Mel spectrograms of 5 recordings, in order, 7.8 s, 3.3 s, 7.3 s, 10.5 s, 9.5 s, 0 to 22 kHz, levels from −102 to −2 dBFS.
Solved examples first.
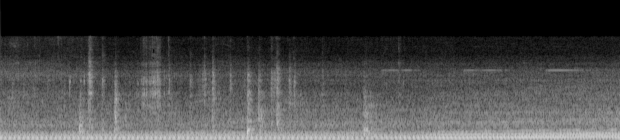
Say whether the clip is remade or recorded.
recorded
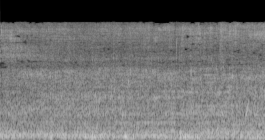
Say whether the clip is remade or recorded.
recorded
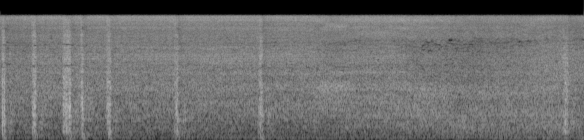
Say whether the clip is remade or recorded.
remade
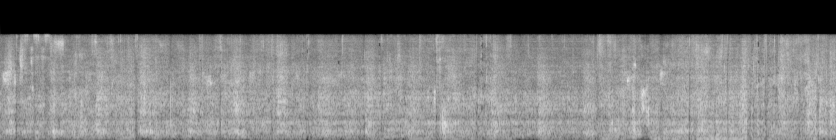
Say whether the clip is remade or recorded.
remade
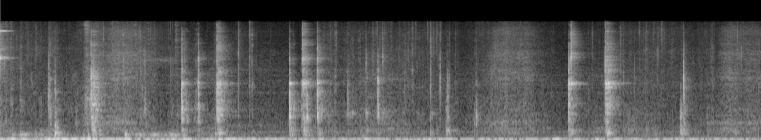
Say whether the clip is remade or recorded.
recorded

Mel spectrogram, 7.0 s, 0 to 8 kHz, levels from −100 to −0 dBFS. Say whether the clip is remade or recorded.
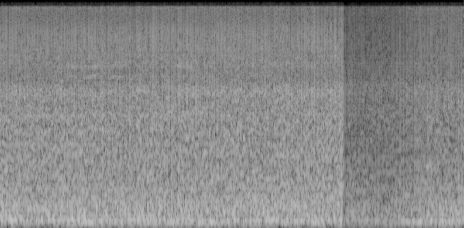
remade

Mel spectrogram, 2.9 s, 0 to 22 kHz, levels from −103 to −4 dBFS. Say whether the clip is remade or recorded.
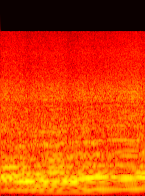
recorded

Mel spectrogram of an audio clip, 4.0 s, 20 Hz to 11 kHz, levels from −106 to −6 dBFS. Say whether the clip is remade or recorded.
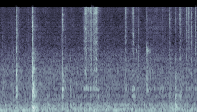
remade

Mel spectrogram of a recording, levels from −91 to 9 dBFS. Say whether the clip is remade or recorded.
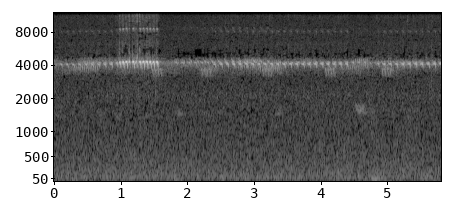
recorded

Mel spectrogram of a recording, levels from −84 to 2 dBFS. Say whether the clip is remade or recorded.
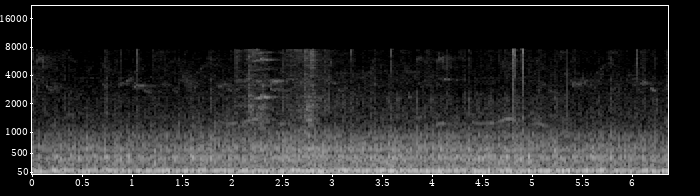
recorded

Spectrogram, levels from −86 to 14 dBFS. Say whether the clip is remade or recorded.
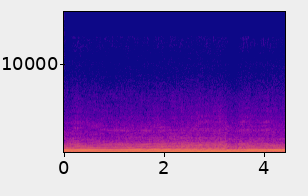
recorded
